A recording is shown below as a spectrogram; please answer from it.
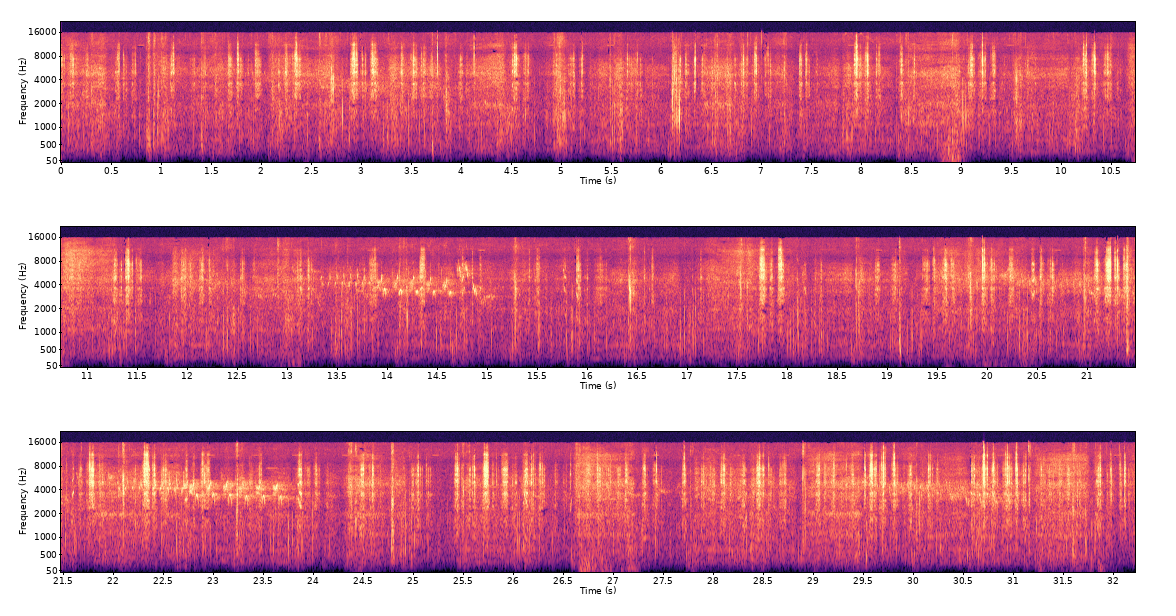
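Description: Footsteps walking along a cracked, weed-grown asphalt track, with small birds chirping in the trees a few times and a couple of low thumps.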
